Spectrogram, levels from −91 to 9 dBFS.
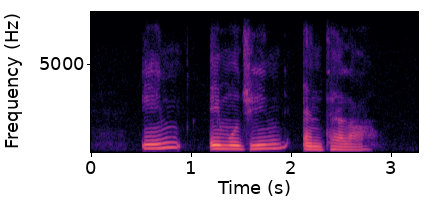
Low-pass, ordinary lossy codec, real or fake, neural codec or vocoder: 7.2 kHz; Opus, 16 kbps; real; none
